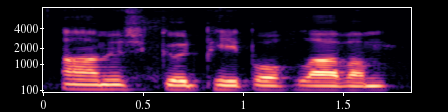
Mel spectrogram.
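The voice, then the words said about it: Alec Baldwin's Donald Trump impression. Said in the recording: “doing an impersonation of Alec Baldwin as Donald Trump”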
